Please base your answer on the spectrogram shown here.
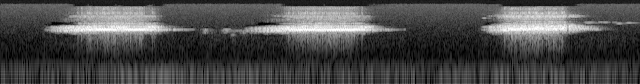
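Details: Young male Paradise Riflebird practising his courtship display in lowland rainforest of northern New South Wales, giving three drawn-out raspy, hissing calls at steady two-second intervals, loud and echoing, with nothing else audible.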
